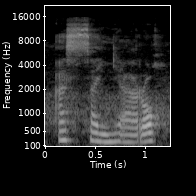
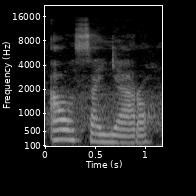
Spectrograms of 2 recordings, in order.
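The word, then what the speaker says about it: السيارة: Contohnya, pada kata sayyaro diawali al, maka pengucapannya menjadi as-sayyaroh, bukan al-sayyaroh. Dalam hal ini, huruf lam dileburkan dengan huruf sesudahnya yaitu huruf sin.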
